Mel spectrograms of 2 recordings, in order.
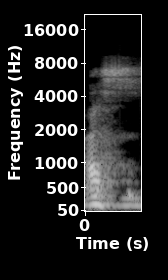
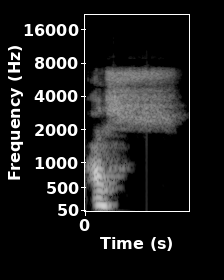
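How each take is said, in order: First: It ends with a narrow hissing s sound. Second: It ends with a spread-out sh sound. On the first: The speaker calls it wrong. "Jangan as" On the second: The speaker calls it right. "tapi disebarkan ash"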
